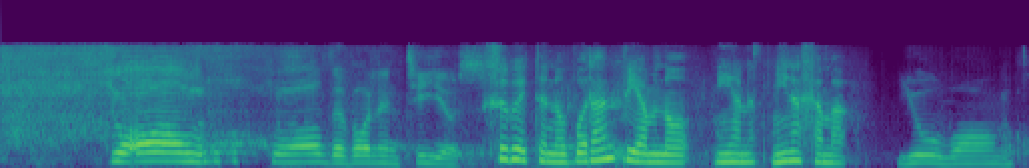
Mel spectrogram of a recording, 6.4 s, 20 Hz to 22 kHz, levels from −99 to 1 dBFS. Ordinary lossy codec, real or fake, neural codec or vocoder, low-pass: MP3, 48 kbps; fake; codec, 16 kHz, 2 kbps, X-Codec, HuBERT features, trained on LibriSpeech; 7.2 kHz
